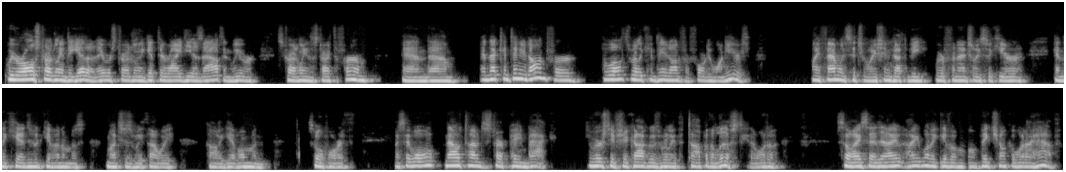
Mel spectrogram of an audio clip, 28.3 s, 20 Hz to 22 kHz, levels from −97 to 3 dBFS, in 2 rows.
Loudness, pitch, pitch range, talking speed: -25 LUFS, 150 Hz, 135-165 Hz, 225 wpm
